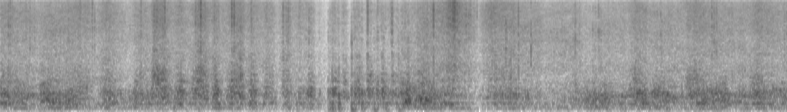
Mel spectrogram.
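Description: Long red nails scratch the textured red and gold upholstery on the back of a padded chair. The sound is a steady, dry scratching and rubbing with a bright hiss that swells and eases in short strokes over a soft, low padded body.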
